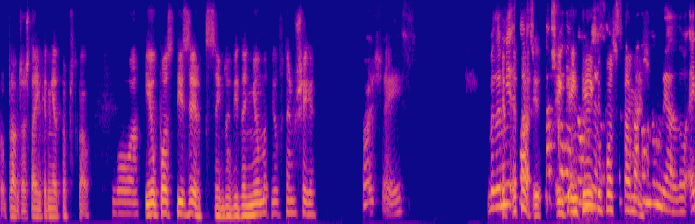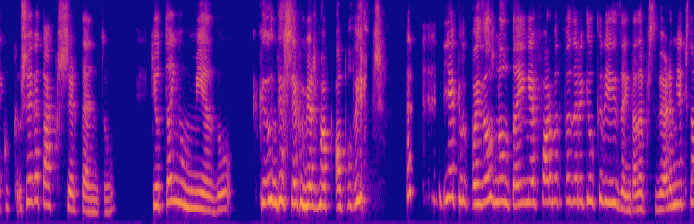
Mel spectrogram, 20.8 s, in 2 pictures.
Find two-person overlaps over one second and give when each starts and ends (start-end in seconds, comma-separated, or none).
7.5-9.8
